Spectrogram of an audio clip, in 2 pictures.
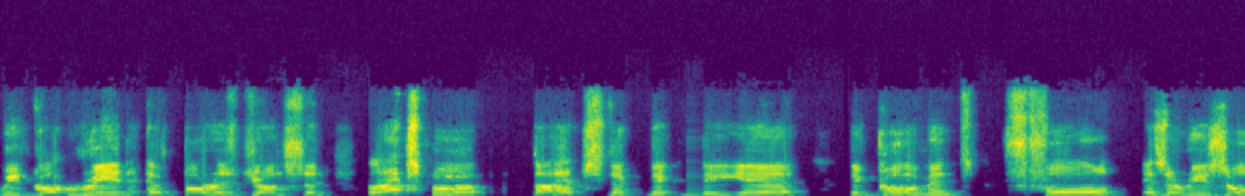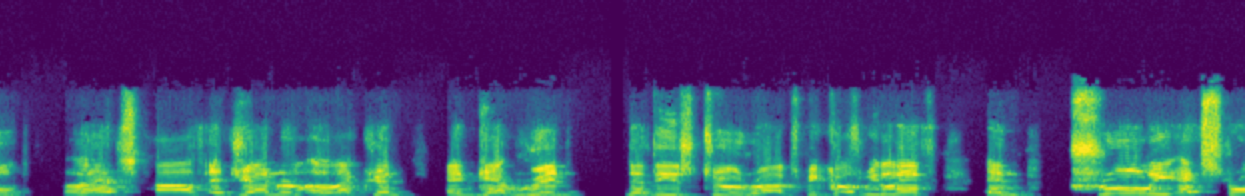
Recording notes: An Online event from the Labour Assembly Against Austerity at Arise Festival 2022.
